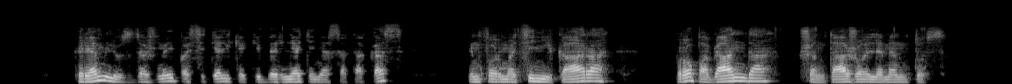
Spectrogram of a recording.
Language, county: Lithuanian, Klaipėda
